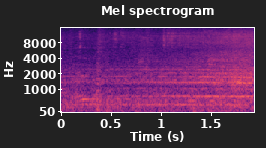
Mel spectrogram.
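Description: Siddhabali Jan Shatabdi Express, pulled by a WDP 3 diesel locomotive, running along the line near Bijnor, a steady close rumble and rattle of the carriage filling the whole two seconds.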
